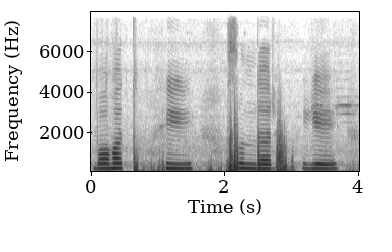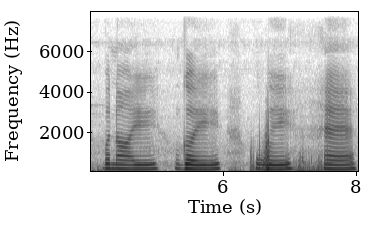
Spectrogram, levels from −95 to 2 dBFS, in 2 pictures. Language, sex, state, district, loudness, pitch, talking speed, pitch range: Hindi, female, Punjab, Pathankot, -20 LUFS, 225 Hz, 60 wpm, 215-230 Hz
